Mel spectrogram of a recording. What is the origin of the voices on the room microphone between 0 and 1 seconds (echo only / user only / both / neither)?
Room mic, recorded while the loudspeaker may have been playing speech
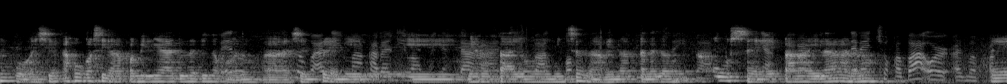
echo only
